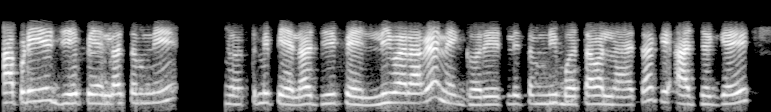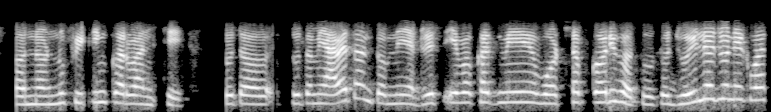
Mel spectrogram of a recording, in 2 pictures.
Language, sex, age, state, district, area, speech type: Gujarati, female, 45-60, Gujarat, Mehsana, rural, conversation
